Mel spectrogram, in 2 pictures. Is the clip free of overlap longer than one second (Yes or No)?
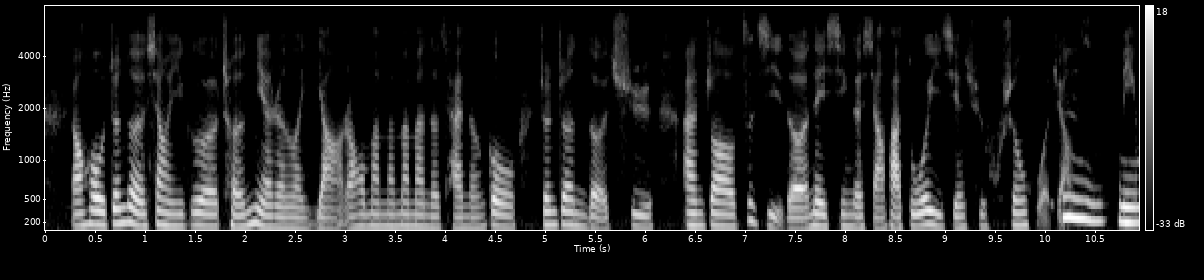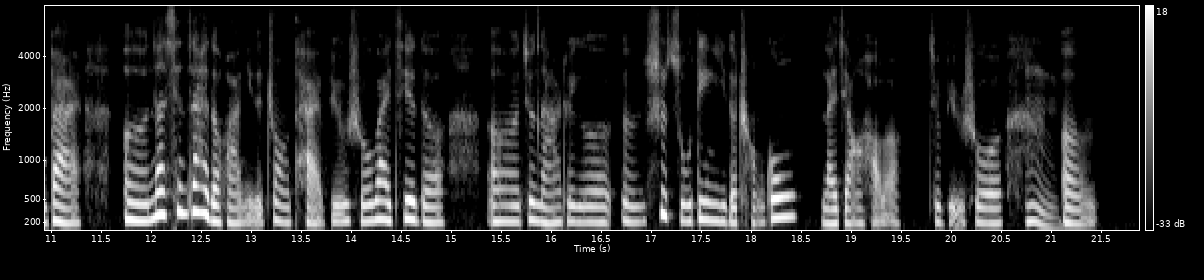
Yes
